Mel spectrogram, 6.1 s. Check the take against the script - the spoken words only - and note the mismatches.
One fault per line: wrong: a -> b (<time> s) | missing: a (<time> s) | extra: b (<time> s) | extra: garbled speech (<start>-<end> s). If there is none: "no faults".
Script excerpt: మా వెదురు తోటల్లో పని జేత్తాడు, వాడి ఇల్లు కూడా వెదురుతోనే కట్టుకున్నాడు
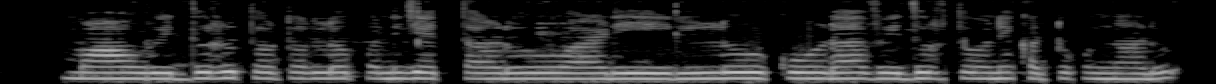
no faults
